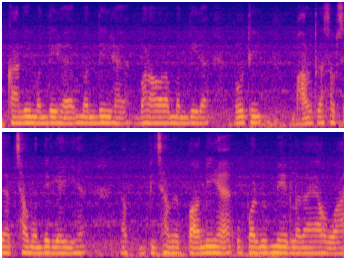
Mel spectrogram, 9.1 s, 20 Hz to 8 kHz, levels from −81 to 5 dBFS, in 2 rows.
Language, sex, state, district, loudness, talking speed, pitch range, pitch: Hindi, male, Bihar, Araria, -17 LUFS, 190 wpm, 140-145 Hz, 140 Hz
